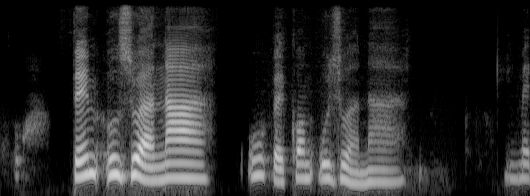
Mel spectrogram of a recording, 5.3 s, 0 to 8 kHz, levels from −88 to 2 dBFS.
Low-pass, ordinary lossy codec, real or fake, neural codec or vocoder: 7.2 kHz; AAC, 48 kbps; fake; codec, 16 kHz, 0.5 kbps, X-Codec, HuBERT features, trained on LibriSpeech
